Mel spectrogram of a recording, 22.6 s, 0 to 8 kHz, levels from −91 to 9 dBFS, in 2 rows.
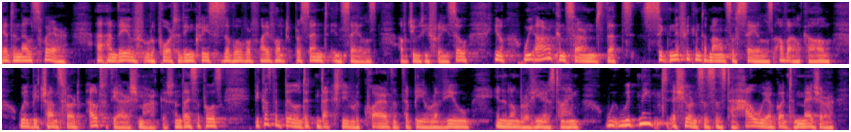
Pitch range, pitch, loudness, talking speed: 105-130 Hz, 115 Hz, -19 LUFS, 180 wpm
